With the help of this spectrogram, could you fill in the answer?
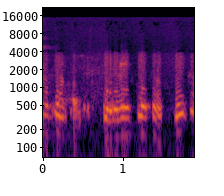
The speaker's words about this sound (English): Uh, hello, you're on Triple R. Hello. Oh, mate. We're talking to someone's butt dial.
